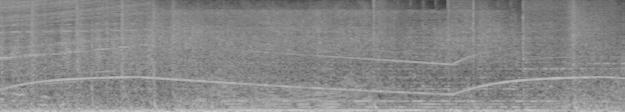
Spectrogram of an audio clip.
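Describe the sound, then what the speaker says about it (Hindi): Sirens wail across Ukrainian cities, a rising and falling tone sweeping up and down over a steady roar of background noise, loud and continuous throughout. "लेकिन अचानक यूक्रेन के कई शहरों में सायरन बज उठे।"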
